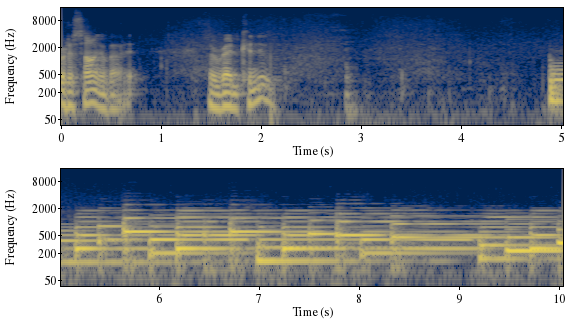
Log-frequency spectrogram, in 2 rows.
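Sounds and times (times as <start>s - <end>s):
solo piano playing: 4.9s - 10.0s.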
